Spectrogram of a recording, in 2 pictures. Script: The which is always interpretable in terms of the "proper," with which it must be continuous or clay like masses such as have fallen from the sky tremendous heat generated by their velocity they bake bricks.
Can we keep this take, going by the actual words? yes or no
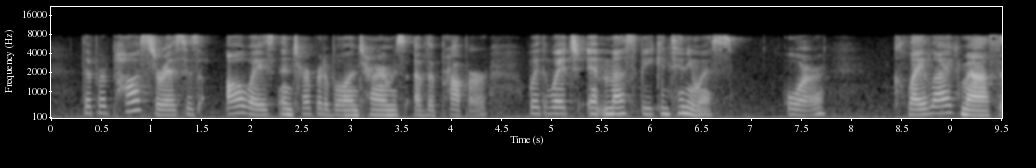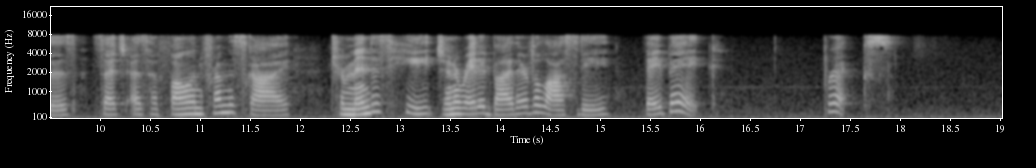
no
